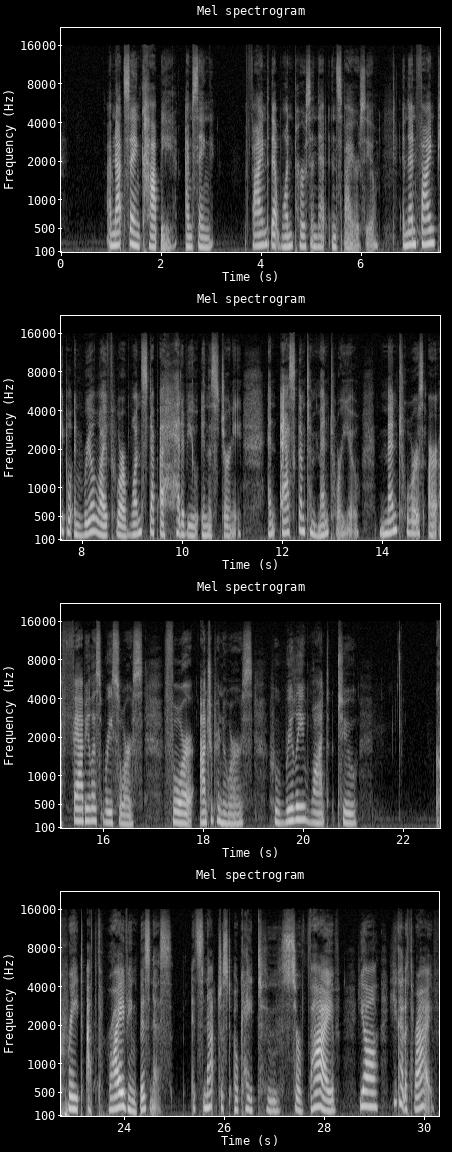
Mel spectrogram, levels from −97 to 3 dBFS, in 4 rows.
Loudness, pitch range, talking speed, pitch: -25 LUFS, 175-220 Hz, 125 wpm, 195 Hz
